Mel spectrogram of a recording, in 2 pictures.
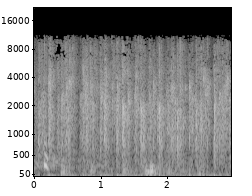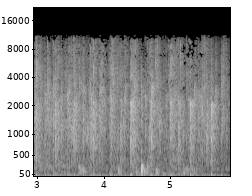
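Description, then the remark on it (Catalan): Sustained audience applause, a dense crackle of many hands clapping at a steady level for several seconds without pause. “Un aplaudiment.”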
